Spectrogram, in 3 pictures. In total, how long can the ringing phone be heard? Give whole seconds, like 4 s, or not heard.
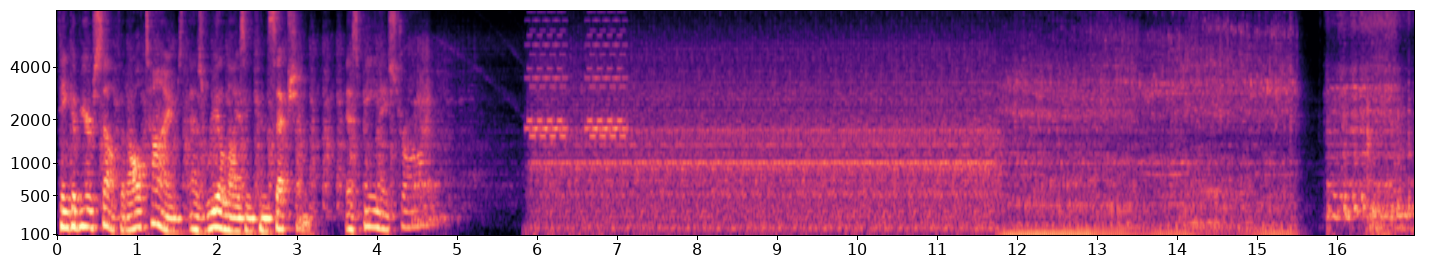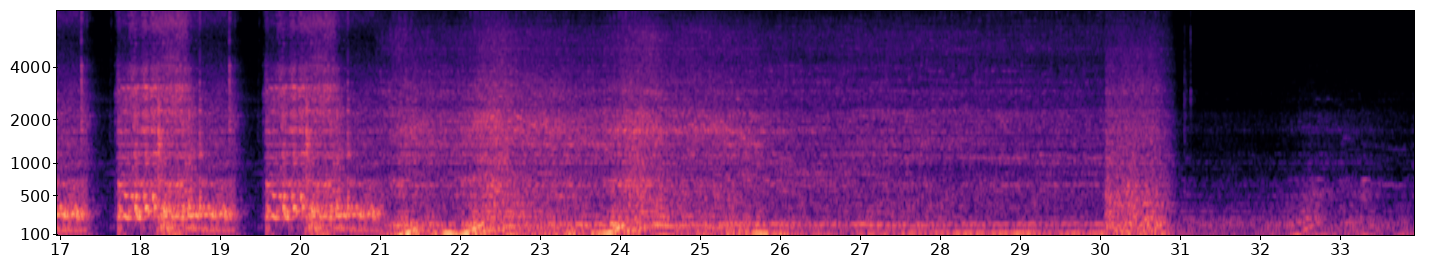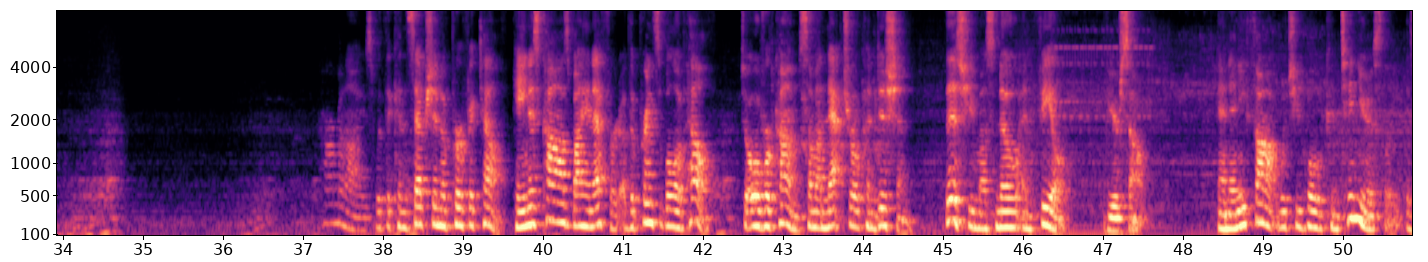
4 s.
